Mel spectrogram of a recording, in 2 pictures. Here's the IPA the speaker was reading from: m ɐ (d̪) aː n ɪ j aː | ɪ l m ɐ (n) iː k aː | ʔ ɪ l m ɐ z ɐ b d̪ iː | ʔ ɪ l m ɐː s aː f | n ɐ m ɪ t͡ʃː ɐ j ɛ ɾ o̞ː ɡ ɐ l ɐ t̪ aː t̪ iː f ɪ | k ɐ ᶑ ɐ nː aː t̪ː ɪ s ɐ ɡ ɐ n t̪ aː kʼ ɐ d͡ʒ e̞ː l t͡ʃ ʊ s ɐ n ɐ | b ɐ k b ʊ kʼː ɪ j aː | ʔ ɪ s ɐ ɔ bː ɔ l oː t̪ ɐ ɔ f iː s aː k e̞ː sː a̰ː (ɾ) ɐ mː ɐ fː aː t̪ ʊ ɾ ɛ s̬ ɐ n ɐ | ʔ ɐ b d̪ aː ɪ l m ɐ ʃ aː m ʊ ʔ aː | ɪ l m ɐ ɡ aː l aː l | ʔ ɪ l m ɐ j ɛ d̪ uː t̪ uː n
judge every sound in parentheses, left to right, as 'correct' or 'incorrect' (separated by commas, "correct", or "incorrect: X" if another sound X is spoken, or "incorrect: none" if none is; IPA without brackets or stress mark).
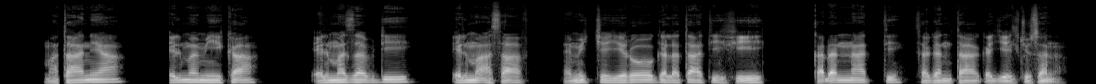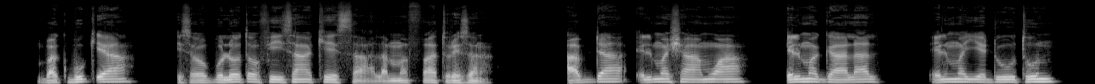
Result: incorrect: t̪, incorrect: m, incorrect: l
